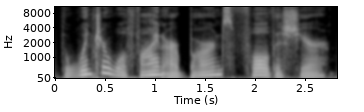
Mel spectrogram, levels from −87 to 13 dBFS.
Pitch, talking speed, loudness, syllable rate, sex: 165 Hz, 190 wpm, -19 LUFS, 3.9 syllables/s, female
